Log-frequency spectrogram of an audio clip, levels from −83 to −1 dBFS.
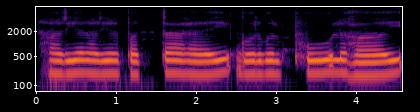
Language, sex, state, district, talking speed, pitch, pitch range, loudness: Bajjika, female, Bihar, Vaishali, 80 wpm, 195 Hz, 185-200 Hz, -33 LUFS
